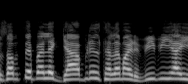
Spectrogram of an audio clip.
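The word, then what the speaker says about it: Phthalimide: ये इसको बोलते हैं थैलेमाइड। क्या बोलते हैं? PHTHALIMID, ये थैलेमाइड।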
